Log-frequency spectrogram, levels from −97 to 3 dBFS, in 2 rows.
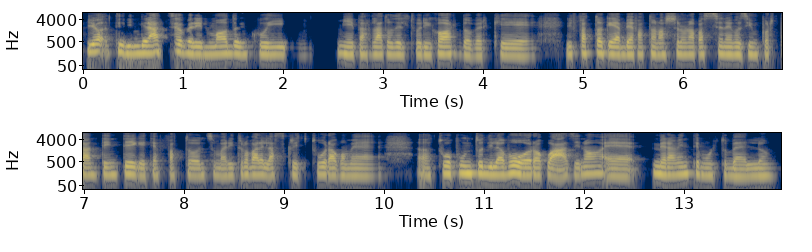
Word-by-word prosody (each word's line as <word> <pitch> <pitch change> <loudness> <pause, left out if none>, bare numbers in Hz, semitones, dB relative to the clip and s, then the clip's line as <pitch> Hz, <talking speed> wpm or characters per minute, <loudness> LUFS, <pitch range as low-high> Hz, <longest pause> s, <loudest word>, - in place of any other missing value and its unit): Io 195 +1 +4
ti 185 - +1
ringrazio 170 +4 +4
per 165 -2 +2
il 150 -1 +1
modo 160 +1 +2
in 150 - -4
cui 150 -1 -1 0.5
mi 165 -2 -3
hai 150 - -1
parlato 150 0 -1
del 150 -1 -2
tuo 150 - -5
ricordo, 155 0 +2
perché, 135 0 -4 0.3
il 155 - -5
fatto 170 +1 +1
che 160 -1 +3
abbia 150 0 +3
fatto 150 +1 -3
nascere 150 +1 -1
una 150 0 0
passione 150 +1 -1
così 150 +1 -1
importante 145 -1 -2
in 145 0 -4
te, 155 0 +3
che 135 -2 -3
ti 135 - -10
ha - - -10
fatto, 135 -1 -5
insomma, 135 -1 -7
ritrovare 145 +2 0
la 135 -1 0
scrittura 140 +1 -2
come, 130 -1 -5 0.4
uhm, 140 0 -6
tuo 160 +1 +2
punto 165 0 +2
di 155 -1 +2
lavoro 145 -2 +5
quasi, 140 0 +4
no, 160 +2 0
è 125 -4 -3
veramente 155 +1 0
molto 140 -1 -7
bello. 130 +1 -3
150 Hz, 200 wpm, -25 LUFS, 140-160 Hz, 0.5 s, lavoro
